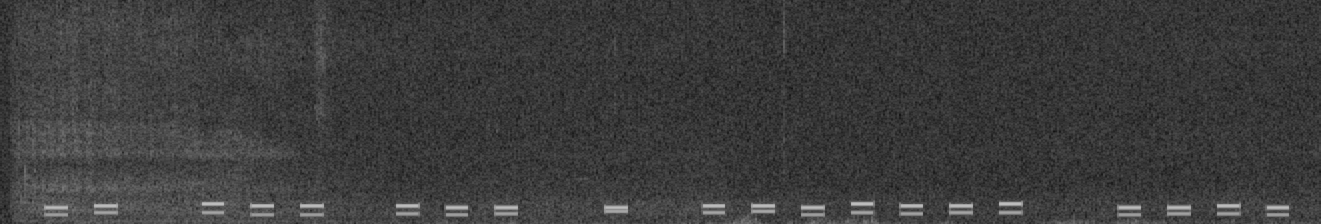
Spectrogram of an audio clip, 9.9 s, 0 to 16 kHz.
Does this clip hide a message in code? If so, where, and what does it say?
Yes: DTMF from 0.3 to 9.7 s, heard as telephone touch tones, dialled by machine, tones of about 170 ms, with street noise. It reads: 18 922 514 * 8019589 1451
